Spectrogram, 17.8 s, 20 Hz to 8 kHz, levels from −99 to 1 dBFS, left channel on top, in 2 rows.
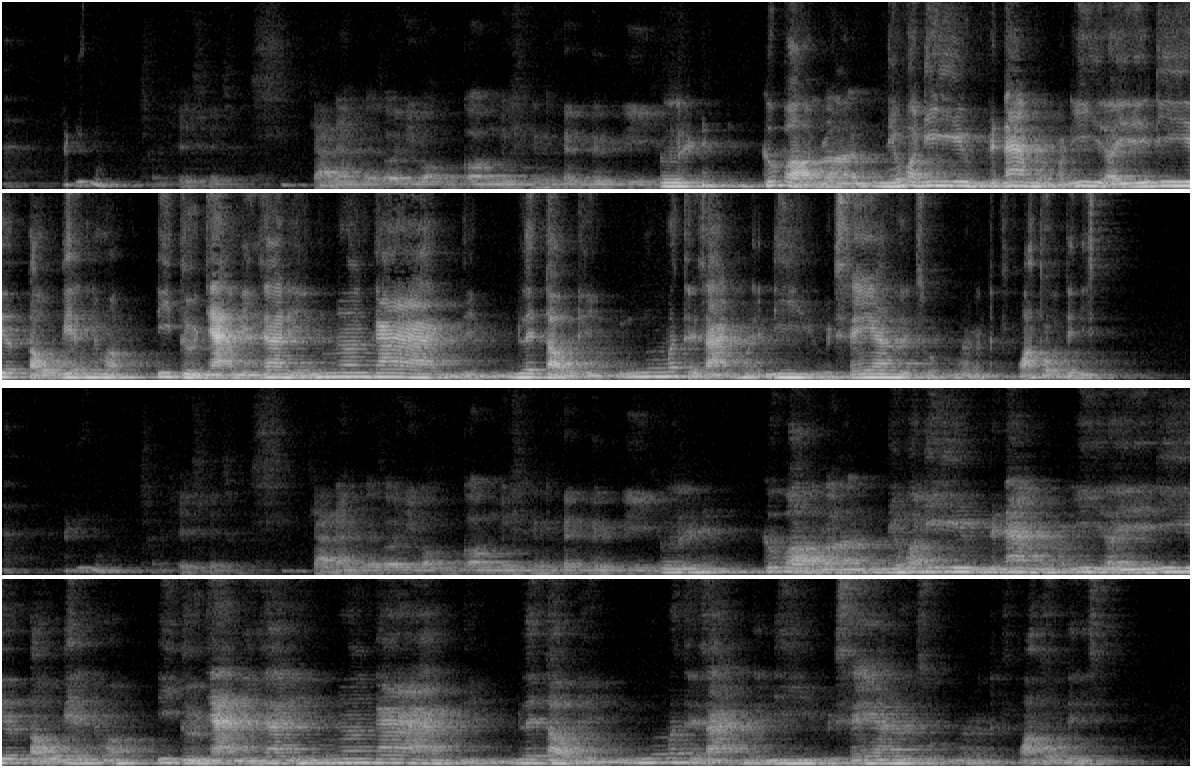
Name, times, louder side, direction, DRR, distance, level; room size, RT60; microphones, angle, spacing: voice 1, 1.1-2.1 2.3-5.1 5.9-6.6, left 1 dB, ahead, -2 dB, 0.5 m, -43 dB
voice 2, 4.9-17.1, left 5 dB, 70° left, 8 dB, 0.3 m, -30 dB
2.9 x 2.5 x 3.3 m, 1.1 s
head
